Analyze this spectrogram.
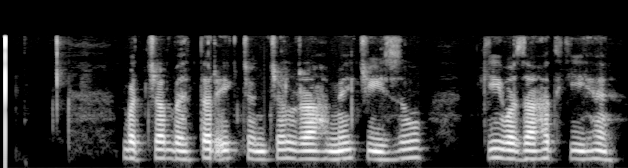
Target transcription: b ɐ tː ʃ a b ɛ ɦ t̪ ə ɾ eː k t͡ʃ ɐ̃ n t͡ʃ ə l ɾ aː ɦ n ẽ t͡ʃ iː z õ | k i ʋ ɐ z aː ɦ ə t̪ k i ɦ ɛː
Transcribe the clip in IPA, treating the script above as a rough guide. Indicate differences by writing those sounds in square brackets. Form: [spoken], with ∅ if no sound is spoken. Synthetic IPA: b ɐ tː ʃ a b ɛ ɦ t̪ ə ɾ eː k t͡ʃ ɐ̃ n t͡ʃ ə l ɾ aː ɦ [m] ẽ t͡ʃ iː z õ | k i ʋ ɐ z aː ɦ ə t̪ k i ɦ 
